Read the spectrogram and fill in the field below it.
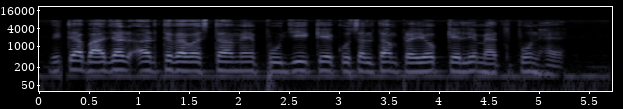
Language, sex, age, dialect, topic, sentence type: Hindi, male, 18-24, Awadhi Bundeli, banking, statement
